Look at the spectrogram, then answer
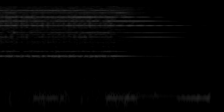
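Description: A telephone rings with a bright, shrill electronic trill that holds for about two seconds and then fades away, over a faint low hum, with no talking.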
